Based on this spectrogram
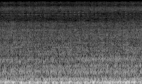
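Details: Yamaha Sniper 155 after water pump repair kit replacement and coolant refill: even low single-cylinder putter at idle with no whistle or squeal over it; the earlier water pump whistle is gone, idle clean and healthy.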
